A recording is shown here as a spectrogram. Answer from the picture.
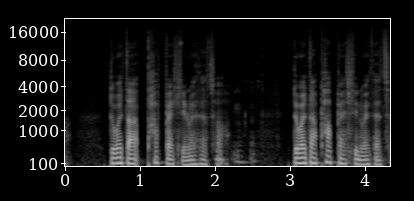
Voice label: "pabell", Welsh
